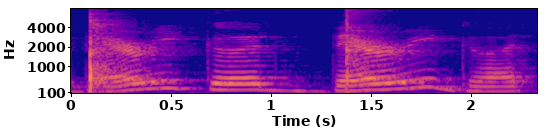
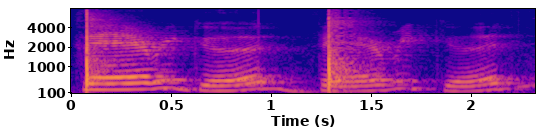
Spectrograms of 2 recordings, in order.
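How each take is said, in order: First: Said in the usual way. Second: Louder, bouncy cheer on very good; chanted encouragement; upbeat very good. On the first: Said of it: "clap your hands to". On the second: Shown as a demonstration. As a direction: praise it like cheering a child. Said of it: "Let's try that again".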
